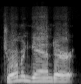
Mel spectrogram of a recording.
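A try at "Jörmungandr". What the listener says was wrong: You're not pronouncing the umlau properly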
